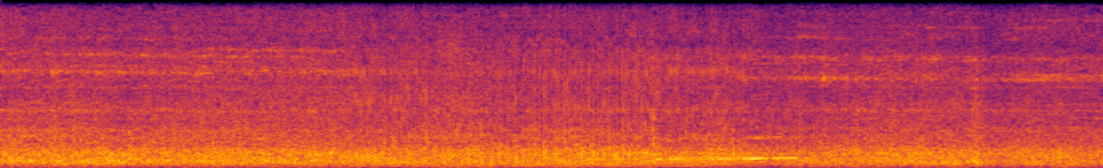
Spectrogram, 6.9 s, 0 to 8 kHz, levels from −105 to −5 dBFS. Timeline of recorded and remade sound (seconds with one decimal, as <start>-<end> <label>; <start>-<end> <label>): 0.0-2.2 recorded; 2.2-2.7 remade; 2.7-3.1 recorded; 3.1-4.7 remade; 4.7-6.9 recorded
